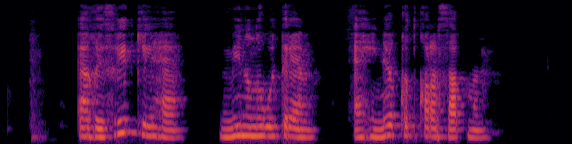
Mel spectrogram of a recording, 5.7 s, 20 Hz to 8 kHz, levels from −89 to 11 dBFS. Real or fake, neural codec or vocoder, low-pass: fake; codec, 16 kHz, 8 kbps, FreqCodec, larger model; 7.2 kHz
